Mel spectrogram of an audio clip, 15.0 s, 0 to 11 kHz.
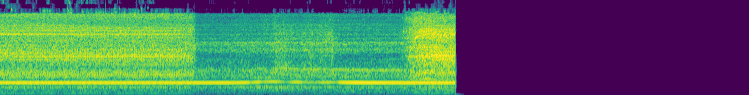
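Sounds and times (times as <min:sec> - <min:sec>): rotary hammer drilling into concrete: 0:00.0 - 0:03.9, 0:08.0 - 0:09.1.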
